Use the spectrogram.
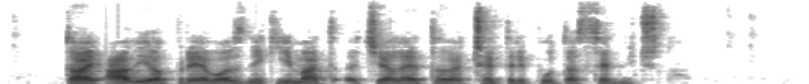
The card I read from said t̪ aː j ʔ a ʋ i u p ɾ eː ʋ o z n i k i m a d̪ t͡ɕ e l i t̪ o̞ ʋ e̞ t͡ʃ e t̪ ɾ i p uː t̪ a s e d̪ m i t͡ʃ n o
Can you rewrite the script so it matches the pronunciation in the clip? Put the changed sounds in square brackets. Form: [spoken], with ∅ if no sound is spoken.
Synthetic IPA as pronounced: t̪ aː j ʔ a ʋ i [o] p ɾ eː ʋ o z n i k i m a [t̪] t͡ɕ e l [e] t̪ o̞ ʋ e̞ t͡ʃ e t̪ ɾ i p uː t̪ a s e d̪ m i t͡ʃ n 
